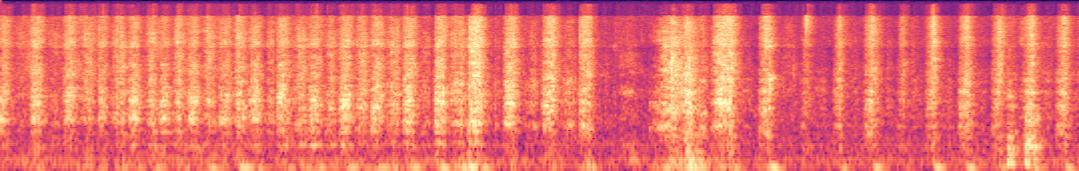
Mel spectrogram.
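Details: Panting of a Rottweiler giving live birth to puppies: quick rhythmic breaths that grow louder and more uneven midway, with a rustling burst around the fifth second.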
